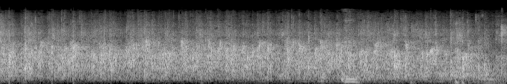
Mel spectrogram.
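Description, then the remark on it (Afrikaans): A crowd applauds steadily, dense overlapping claps forming a loud, even wash of sound that holds at the same level for the whole stretch without pausing. “Dankie, kom ons gee net vir hulle 'n hande klap, julle.”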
